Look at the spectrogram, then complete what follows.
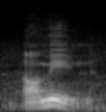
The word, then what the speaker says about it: Amen: And the way it's written is with the eta, the long E.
